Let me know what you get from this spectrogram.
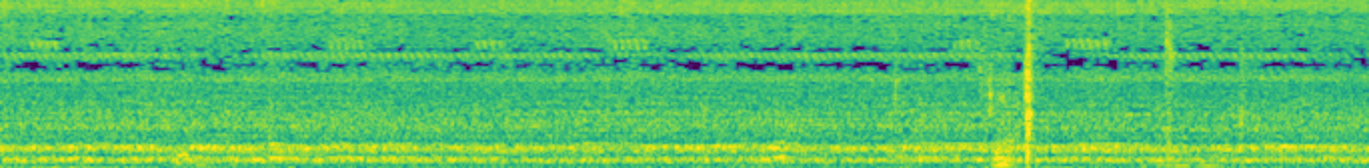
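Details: Wild forest honey bees buzzing as their hive is harvested by bare hands; a steady, low droning hum holds throughout, with a faint click near the end.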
